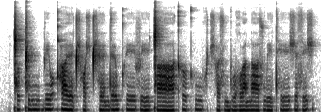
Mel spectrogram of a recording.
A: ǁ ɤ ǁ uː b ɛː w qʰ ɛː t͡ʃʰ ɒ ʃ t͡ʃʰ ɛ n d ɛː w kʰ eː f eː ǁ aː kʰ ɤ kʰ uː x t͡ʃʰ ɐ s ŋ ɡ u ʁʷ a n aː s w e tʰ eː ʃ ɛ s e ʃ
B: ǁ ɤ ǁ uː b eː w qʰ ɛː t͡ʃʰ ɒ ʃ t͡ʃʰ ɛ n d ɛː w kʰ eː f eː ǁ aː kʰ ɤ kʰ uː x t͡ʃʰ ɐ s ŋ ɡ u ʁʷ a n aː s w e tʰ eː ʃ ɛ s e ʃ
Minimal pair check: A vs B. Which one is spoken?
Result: B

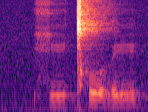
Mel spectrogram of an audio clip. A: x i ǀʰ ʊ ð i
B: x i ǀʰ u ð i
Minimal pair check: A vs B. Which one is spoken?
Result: B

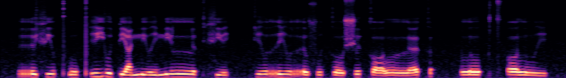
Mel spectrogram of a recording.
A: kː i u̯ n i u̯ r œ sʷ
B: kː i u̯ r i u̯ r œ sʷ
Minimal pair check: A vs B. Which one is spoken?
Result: B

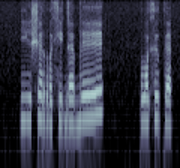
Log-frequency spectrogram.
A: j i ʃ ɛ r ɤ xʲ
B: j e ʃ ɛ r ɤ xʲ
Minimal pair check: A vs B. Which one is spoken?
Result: A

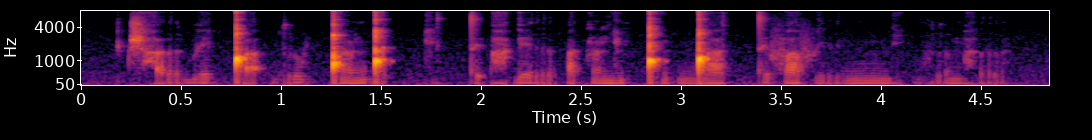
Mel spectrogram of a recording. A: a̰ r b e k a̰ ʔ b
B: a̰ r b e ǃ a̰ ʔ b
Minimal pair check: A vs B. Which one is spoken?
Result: B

